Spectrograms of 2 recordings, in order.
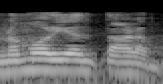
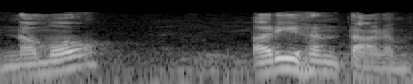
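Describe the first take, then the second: First: The vowel before 'rihantanam' is dropped. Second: A vowel is said before 'rihantanam'. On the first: The speaker calls it wrong. "આપણે ઝડપથી બોલતા હોઈએ ને તો" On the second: The speaker calls it right. "નમો રી નથી, નમો અરિહંતાણમ છે"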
